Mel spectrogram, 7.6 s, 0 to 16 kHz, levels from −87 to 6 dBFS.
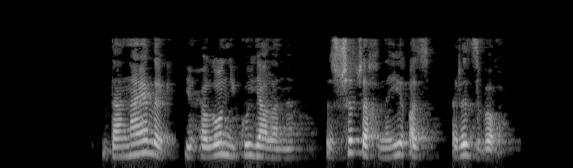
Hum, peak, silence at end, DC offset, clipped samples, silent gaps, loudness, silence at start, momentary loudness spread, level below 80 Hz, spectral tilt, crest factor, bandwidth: none; -4 dBFS; 0.9 s; under 0.1%; under 0.1%; 2.40-2.45 s, 5.96-6.02 s; -25 LUFS; 1.35 s; 14 LU; -80 dBFS; -3 dB/octave; 22 dB; 7.8 kHz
